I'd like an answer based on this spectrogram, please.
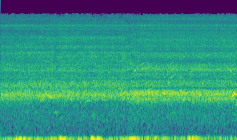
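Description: Whitewater rapids rushing over rock ledges: a steady hiss of churning water, with an uneven low rumble underneath.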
